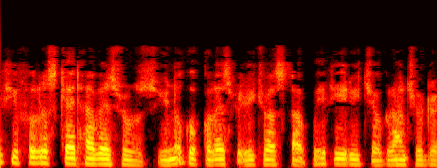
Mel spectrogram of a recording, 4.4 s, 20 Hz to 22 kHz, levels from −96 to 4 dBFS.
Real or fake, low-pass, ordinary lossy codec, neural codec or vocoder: fake; 7.2 kHz; MP3, 32 kbps; codec, 16 kHz, 4 kbps, FreqCodec, smaller model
